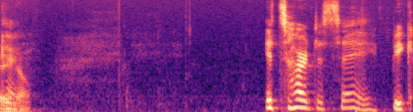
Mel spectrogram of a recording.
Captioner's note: whispers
